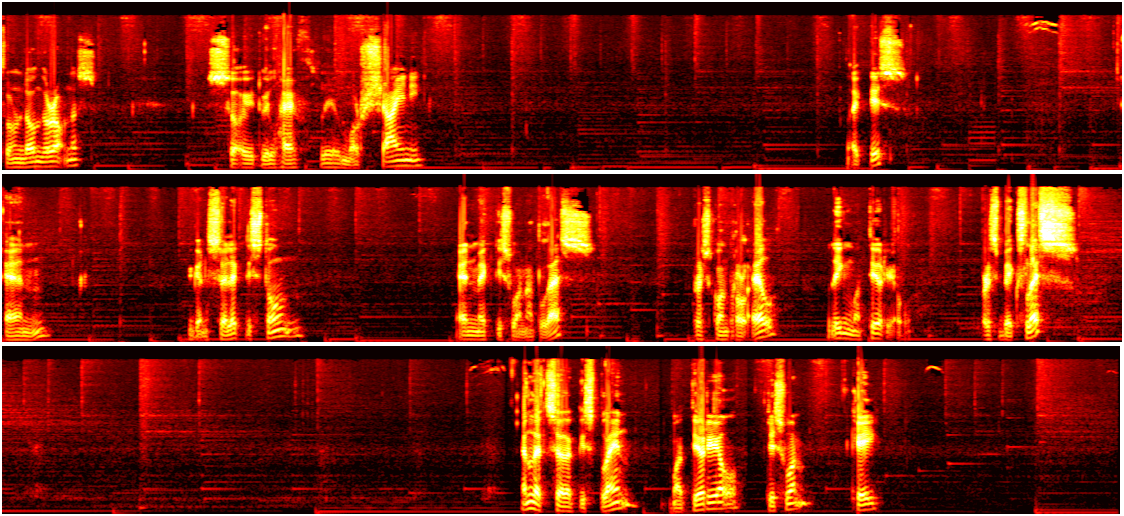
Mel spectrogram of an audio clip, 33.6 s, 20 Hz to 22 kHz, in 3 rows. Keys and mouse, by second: 14.2-16.3 shift+drag, 18.5 ctrl+l, 29.0 click.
